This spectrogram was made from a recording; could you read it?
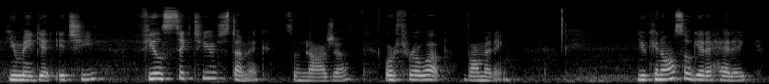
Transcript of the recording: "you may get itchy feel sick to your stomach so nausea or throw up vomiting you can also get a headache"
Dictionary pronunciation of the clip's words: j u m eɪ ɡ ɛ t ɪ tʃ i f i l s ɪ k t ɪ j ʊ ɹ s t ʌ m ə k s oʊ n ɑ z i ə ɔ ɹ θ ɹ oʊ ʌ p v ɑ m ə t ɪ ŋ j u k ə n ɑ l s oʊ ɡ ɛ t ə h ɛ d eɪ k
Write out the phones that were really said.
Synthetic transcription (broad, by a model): j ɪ m eɪ ɡ ɛ t ɪ tʃ i f i l s ɪ k t ɪ j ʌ ɹ s t ʌ m ə k s oʊ n ɑ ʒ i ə ɹ θ ɹ oʊ ʌ p v ɑ m ə t ɪ ŋ j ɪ k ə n ɑ l s oʊ ɡ ɛ t ə h ɛ d eɪ k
